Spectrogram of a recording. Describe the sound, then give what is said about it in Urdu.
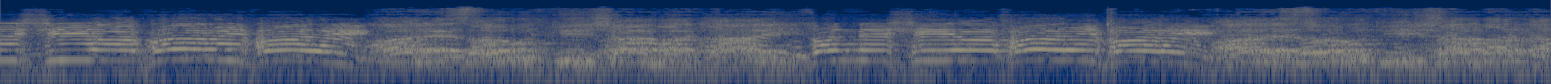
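A protest rally crowd chanting slogans against the Saudi royal family and for Shia–Sunni unity: many voices in loud unison, repeating the same rising and falling chant phrases over a constant crowd roar. “اور انہوں نے آل سعود کے خلاف شدید نعرے لگائے۔ Rally میں اتحاد امت کے لیے شیعہ سنی بھائی بھائی کے نعرے بھی لگائے گئے۔”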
